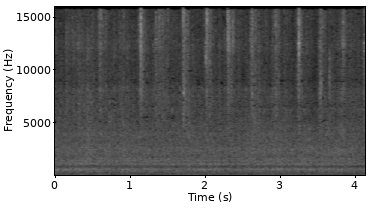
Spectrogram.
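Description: Boiled potato rubbed on a flat metal hand grater: soft, rhythmic scraping strokes, about three a second, over a steady background hum.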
